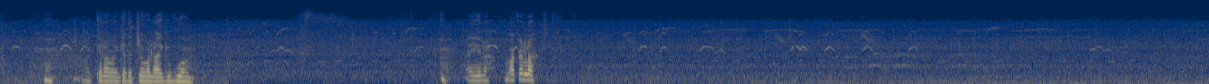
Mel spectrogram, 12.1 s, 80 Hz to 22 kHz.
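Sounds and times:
faint background noise: 0.0s - 12.0s
bird chirping: 6.2s - 11.4s.

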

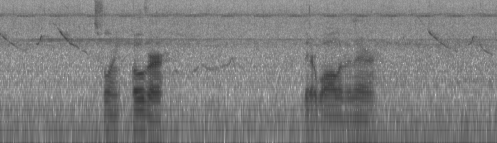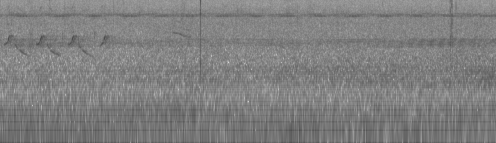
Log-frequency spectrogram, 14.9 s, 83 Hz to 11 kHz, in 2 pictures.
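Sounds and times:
bird chirping: 0.0s - 10.5s
high insect buzz: 0.0s - 14.9s.

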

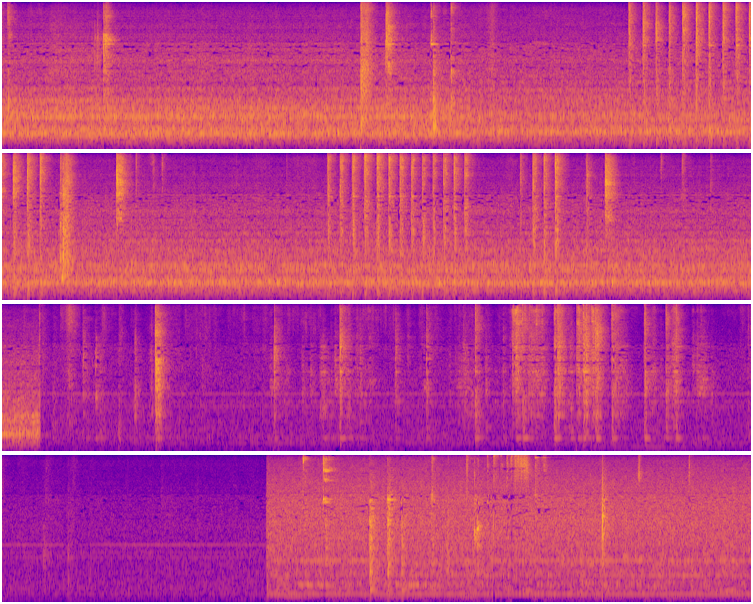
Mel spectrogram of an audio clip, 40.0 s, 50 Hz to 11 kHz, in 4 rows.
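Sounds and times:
steady hum: 0.0s - 20.5s, 33.4s - 39.9s
hammer striking hot steel on anvil: 4.8s - 6.1s, 8.3s - 11.8s, 14.3s - 16.3s, 34.0s - 37.2s.

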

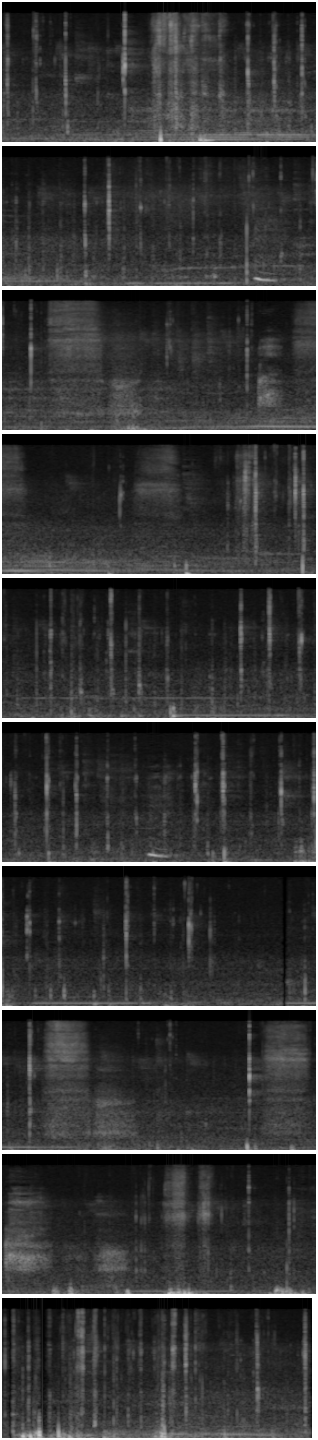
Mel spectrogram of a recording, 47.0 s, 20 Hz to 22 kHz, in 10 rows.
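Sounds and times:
chewing and biting food: 0.0s - 10.2s, 14.5s - 31.6s, 32.6s - 33.7s, 39.7s - 47.0s.

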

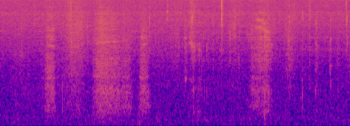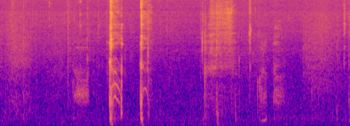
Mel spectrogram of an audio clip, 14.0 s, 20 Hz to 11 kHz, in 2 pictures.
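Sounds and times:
breathy puffs and sniffs: 0.8s - 3.1s
person chewing: 3.6s - 4.8s.

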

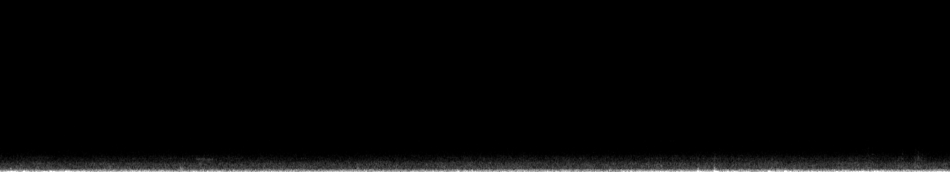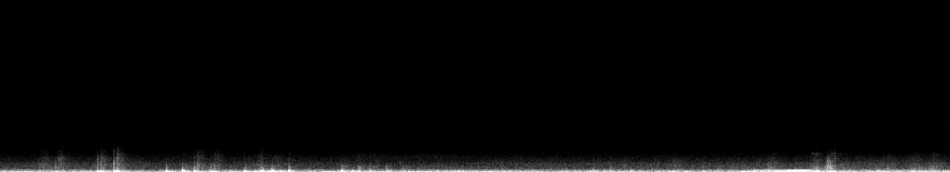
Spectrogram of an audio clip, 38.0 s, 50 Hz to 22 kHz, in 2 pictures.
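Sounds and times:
train wheels rumbling: 11.6s - 38.0s.

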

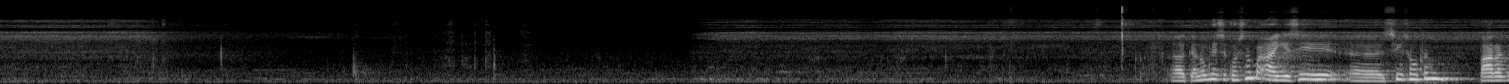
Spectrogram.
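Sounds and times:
handling of books: 3.9s - 6.2s
steady high hiss: 7.0s - 15.0s.

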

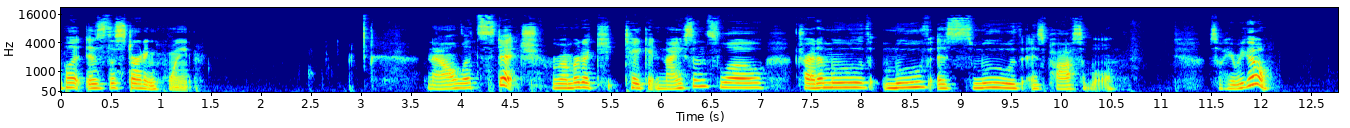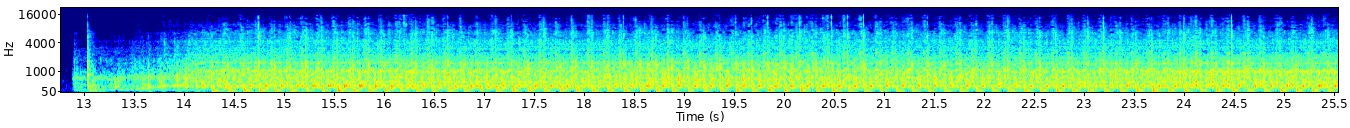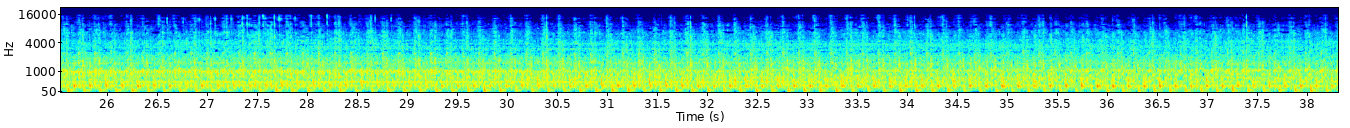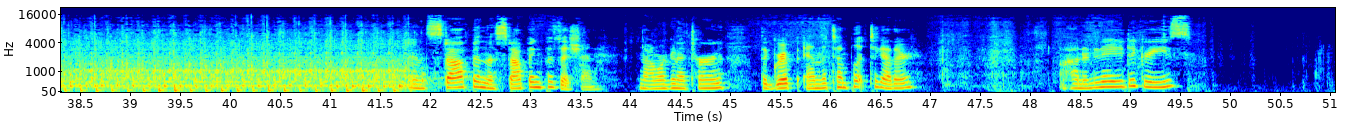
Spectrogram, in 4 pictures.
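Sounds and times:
sewing machine stitching: 12.9s - 42.2s.

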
